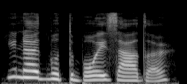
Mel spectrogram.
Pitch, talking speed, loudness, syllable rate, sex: 225 Hz, 225 wpm, -16 LUFS, 5.0 syllables/s, female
